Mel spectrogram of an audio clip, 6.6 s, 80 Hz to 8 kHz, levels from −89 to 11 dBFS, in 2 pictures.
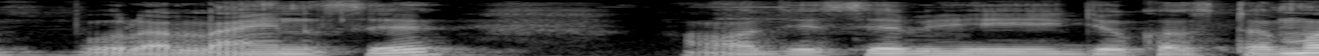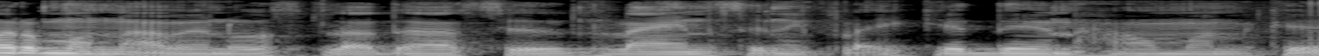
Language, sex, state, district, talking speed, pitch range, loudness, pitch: Chhattisgarhi, male, Chhattisgarh, Jashpur, 135 wpm, 110-120 Hz, -21 LUFS, 110 Hz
